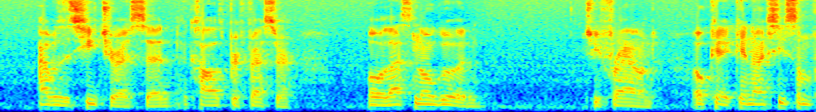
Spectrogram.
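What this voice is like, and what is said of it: Usual voice. Nothing is said of it.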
